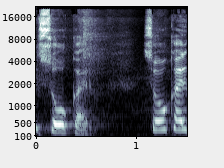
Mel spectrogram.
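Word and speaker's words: Tso Kar: Proto planet, उसने launch किया है human outer planet exploration research station इन सोकर करके एक जगह है, टी इज साइलेंट इसमें, TSO में, लद्दाख में।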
